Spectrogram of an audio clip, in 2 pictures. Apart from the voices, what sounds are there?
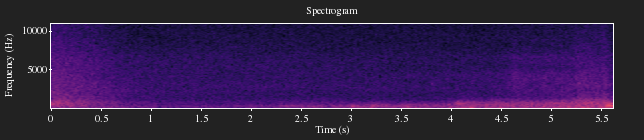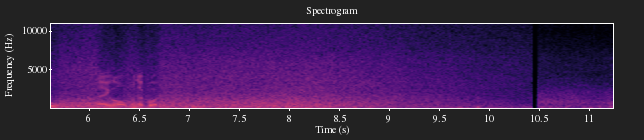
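strong sea waves on the beach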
